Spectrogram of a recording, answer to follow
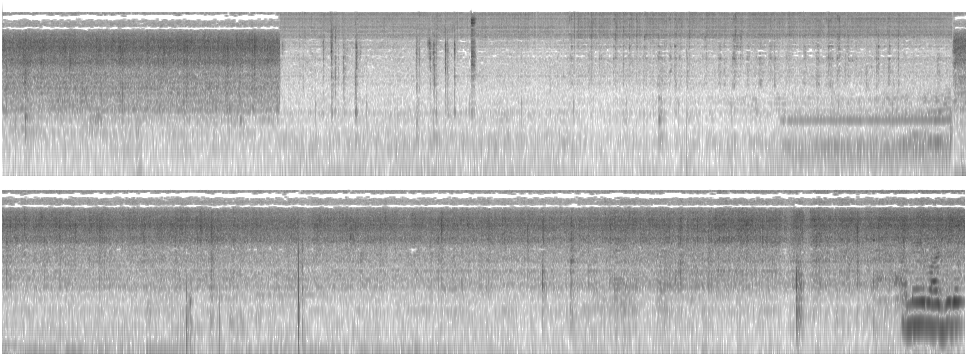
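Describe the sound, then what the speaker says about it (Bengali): Vegetable bhaji with salt and turmeric cooks uncovered on a low stove flame, a steady hiss and sizzle that drops quieter mid-way, with faint clinks, then returns at full strength. "আস্তে আস্তে চুলার উপর এভাবে রেখে মশমশে করে ফেলবো।"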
